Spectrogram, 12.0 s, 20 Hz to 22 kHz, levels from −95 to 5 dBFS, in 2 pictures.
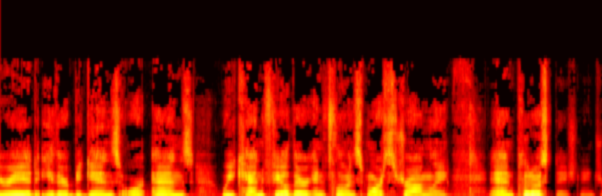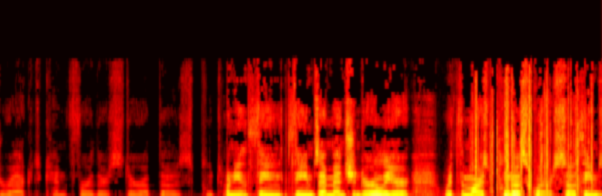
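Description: From 5.46 to 8.29 s the speech drops by about 24 dB and turns faint, the likely result of one channel inverted, so the centred voice cancels when summed to mono.

From 10.72 to 11.95 s, just after "mentioned earlier with the", dense uneven scratching rides over the speech at roughly 10 dB below it, likely cable scratch noise from a worn, moving contact.

From 10.95 to 10.99 s a 36.8 ms gap with smeared edges cuts in before the sound resumes. This is a gap at a join of encoded pieces, where each piece's encoder delay and padding were left in.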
